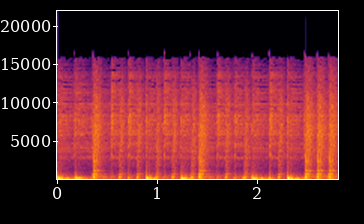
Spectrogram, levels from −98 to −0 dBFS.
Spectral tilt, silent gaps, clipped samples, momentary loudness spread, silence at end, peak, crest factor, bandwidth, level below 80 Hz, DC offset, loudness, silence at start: -4 dB/octave; none; under 0.1%; 3 LU; 0 s; 0 dBFS; 18 dB; 17 kHz; -30 dBFS; under 0.1%; -19 LUFS; 0 s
